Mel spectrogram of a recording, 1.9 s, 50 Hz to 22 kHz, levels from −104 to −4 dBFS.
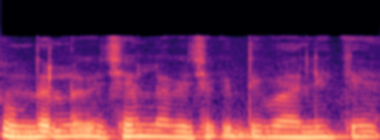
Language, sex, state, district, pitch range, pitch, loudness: Bajjika, male, Bihar, Vaishali, 150-165 Hz, 155 Hz, -16 LUFS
